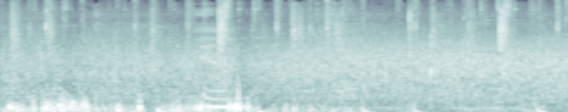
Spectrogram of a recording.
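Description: Wind buffeting the camera microphone in gusts, with soft background music underneath.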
